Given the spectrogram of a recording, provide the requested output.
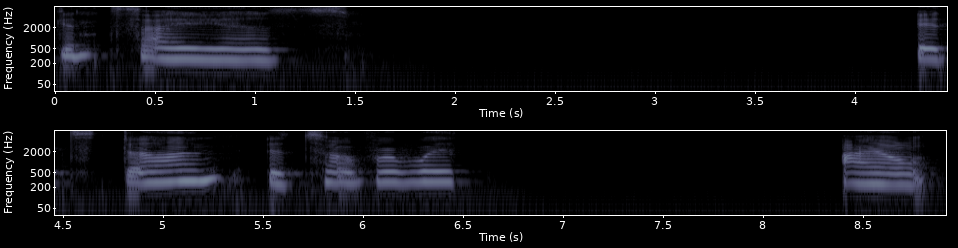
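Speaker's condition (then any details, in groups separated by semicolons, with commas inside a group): Hearing damage; hit by vehicle at age 4, severe skull and one eye damage, vision, balance damaged, dozens of surgeries; relearned speaking and walking; could not speak after injury, first voice only unclear screech, later relearned speech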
